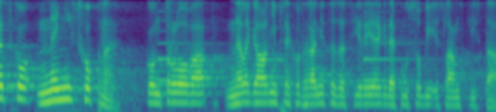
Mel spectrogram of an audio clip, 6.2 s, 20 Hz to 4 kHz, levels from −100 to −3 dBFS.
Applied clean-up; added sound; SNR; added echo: none; Acoustic guitar; 18 dB; none.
